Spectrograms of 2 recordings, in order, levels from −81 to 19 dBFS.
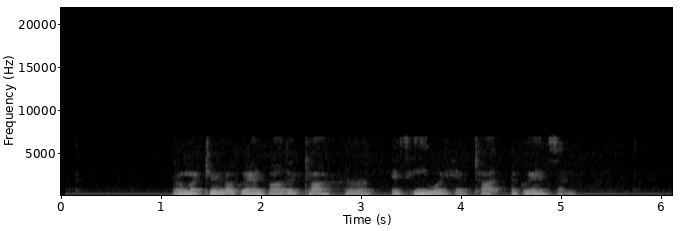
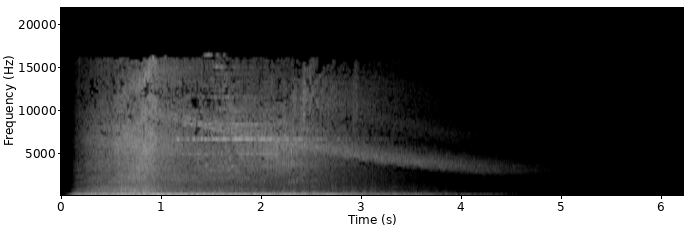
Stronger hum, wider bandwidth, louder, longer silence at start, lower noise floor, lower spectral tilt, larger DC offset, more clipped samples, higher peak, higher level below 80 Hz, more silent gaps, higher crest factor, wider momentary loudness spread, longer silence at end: neither; second, 7.2 kHz vs 16.5 kHz; second, -29 LUFS vs -23 LUFS; first, 1.1 s vs 0.1 s; second, -58 dBFS vs -89 dBFS; first, -9.5 dB/octave vs -3 dB/octave; neither; neither; second, -14 dBFS vs -6 dBFS; second, -54 dBFS vs -28 dBFS; neither; about the same, 16 dB vs 18 dB; second, 12 LU vs 21 LU; second, 1 s vs 2.6 s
